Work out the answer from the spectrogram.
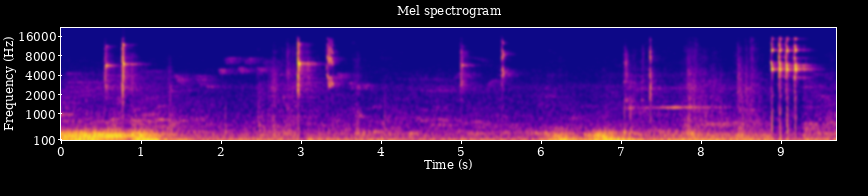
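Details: Lovebirds giving scattered, sharp, very high chirps and squeaks, single or in quick bursts, with a rapid cluster near the end, over a steady low rumble and faint handling noise.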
